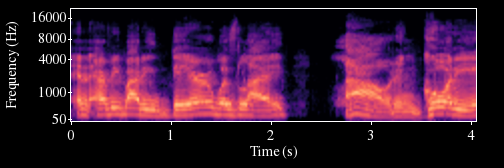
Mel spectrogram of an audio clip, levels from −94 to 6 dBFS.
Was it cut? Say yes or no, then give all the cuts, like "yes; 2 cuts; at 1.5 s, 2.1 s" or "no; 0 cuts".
no; 0 cuts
